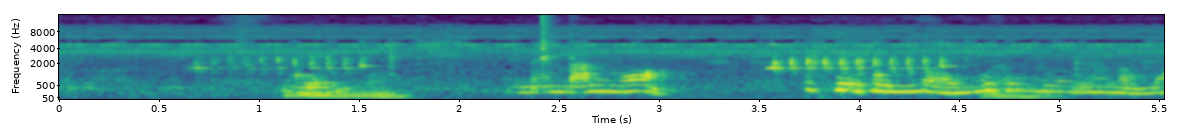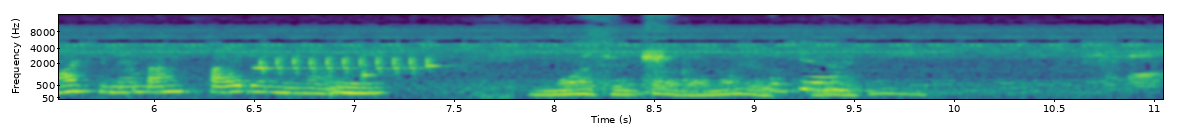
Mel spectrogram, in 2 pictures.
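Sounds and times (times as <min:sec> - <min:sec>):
high insect drone: 0:00.0 - 0:11.0
insect chirping trills: 0:00.0 - 0:11.0
people talking: 0:01.1 - 0:07.2, 0:07.9 - 0:11.0.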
